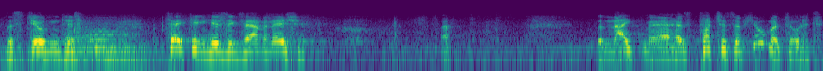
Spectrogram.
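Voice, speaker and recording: A man's voice: high-pitched, expressive, moderate pace. An actor playing a weary, submissive middle-aged professor and father, learned and hesitant, in 1950s radio drama style. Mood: drained. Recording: muffled old radio recording with music behind.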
